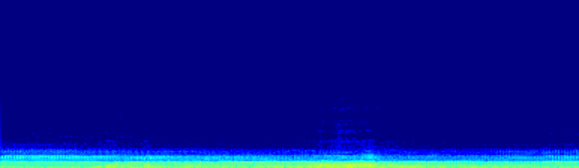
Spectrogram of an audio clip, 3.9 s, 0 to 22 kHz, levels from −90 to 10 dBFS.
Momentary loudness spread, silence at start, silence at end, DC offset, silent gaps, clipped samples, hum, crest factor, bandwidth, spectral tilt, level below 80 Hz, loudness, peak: 8 LU; 0 s; 0 s; under 0.1%; none; under 0.1%; none; 16 dB; 4.8 kHz; -11 dB/octave; -60 dBFS; -37 LUFS; -20 dBFS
